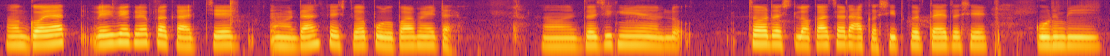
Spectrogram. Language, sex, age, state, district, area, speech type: Goan Konkani, female, 18-30, Goa, Canacona, rural, spontaneous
